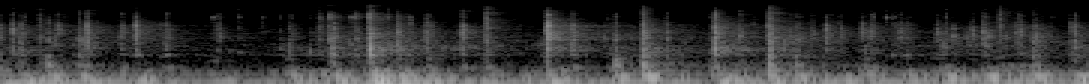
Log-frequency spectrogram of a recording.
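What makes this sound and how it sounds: Both hands type with their fingertips on a full-size black plastic RGB-backlit keyboard with a hollow plastic housing, which rests on a desk. The quick, overlapping keystrokes give short, dry clicks with a bright top. A low, hollow thump sits under the clicks and carries most of the sound.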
